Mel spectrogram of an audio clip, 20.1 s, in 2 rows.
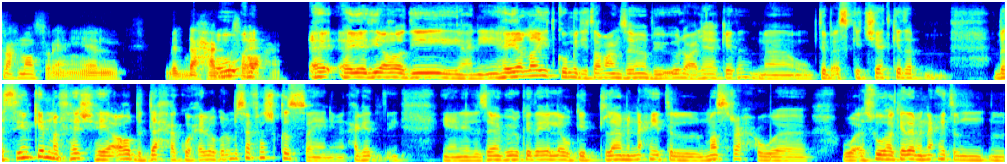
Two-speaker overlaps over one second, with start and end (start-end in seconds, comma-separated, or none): none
